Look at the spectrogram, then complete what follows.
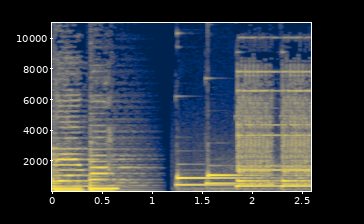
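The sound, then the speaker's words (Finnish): A phone ringtone of an incoming call plays alone: a bright synthesized melody of tonal chimes, first lower notes, then a brief pause and higher, brighter repeated tones, loud with no talking. “Ja nyt soittaa”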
